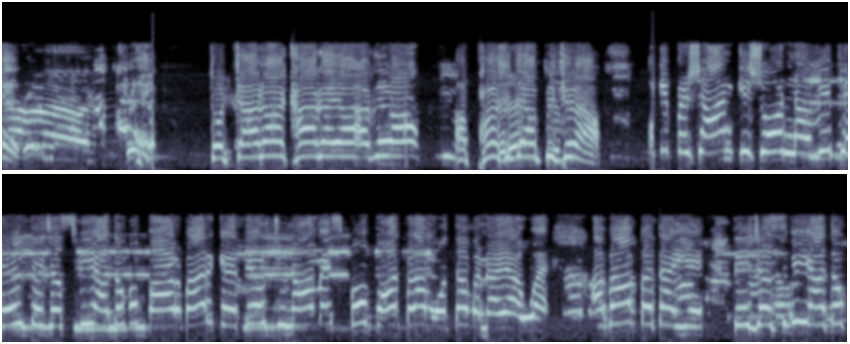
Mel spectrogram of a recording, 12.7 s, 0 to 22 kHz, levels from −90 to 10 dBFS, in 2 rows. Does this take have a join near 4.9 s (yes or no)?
yes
